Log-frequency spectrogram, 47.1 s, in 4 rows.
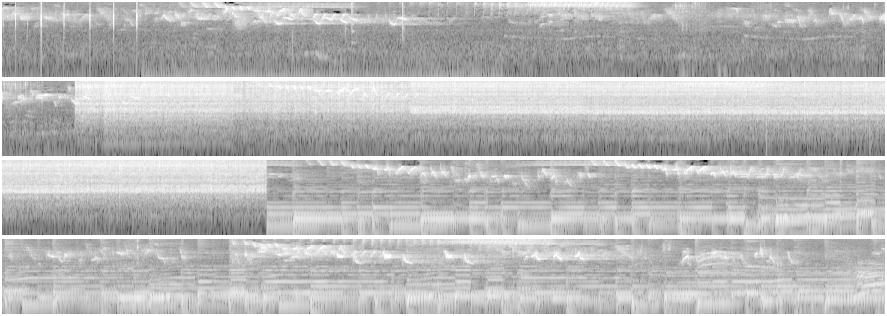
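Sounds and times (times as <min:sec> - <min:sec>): birds chirping: 0:00.0 - 0:47.0
steady rushing hiss: 0:12.8 - 0:27.1.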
